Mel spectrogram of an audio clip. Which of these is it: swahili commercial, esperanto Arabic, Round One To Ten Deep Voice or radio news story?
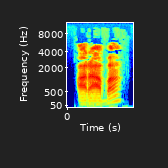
esperanto Arabic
